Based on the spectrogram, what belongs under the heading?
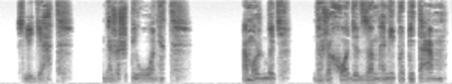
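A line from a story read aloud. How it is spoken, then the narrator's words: Mumbling, near breakdown. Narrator (Russian): пробормотал дядя Вернон, который, кажется, был на грани помешательства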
